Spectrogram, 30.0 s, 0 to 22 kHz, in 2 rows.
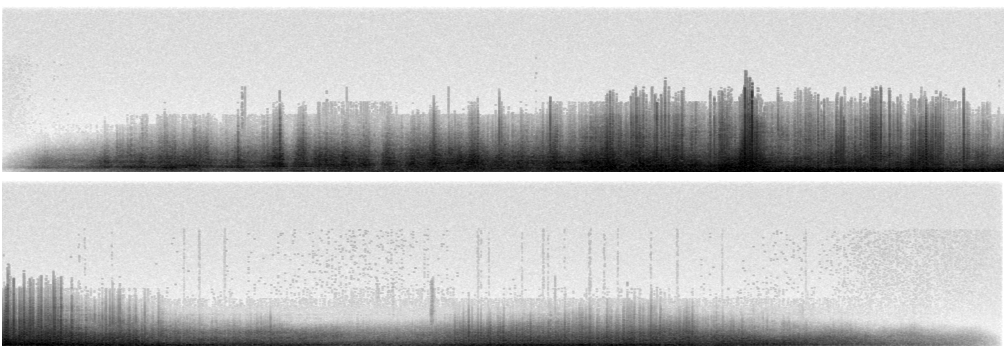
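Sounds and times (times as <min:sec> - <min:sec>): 
F/A-18 jet flyby: 0:00.3 - 0:29.0.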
